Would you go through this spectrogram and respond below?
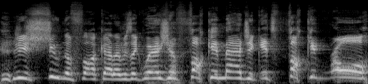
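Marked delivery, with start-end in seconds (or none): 1.4-3.7 pitched-up, full-on berating, tearing in. Retelling a movie character shooting a man in an asylum: Gordon Ramsay impression. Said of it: "full on, like, Gordon Ramsay on his ass".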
